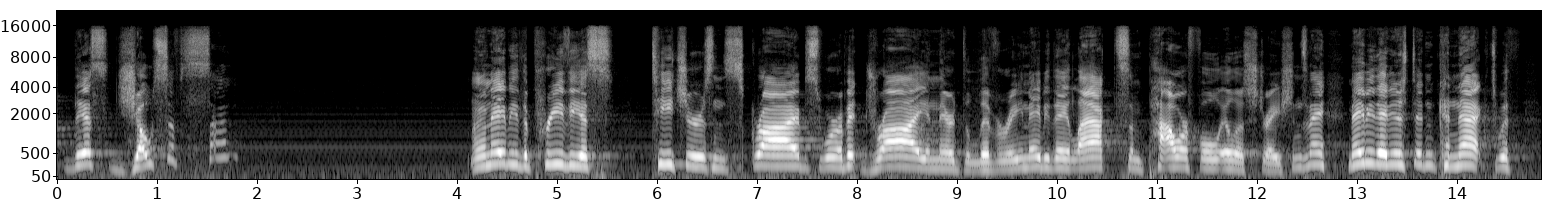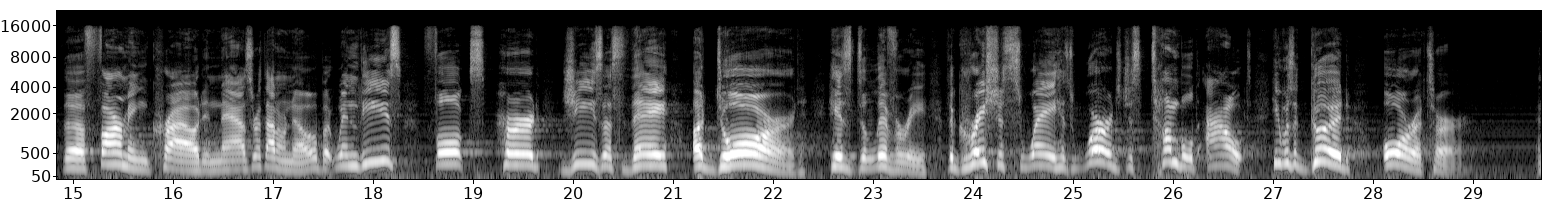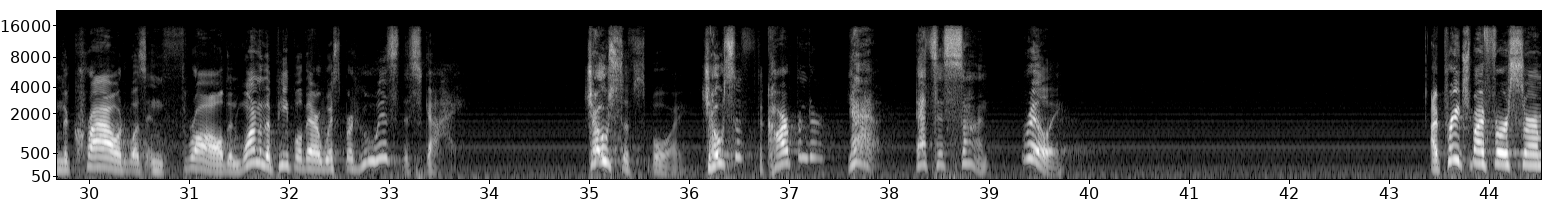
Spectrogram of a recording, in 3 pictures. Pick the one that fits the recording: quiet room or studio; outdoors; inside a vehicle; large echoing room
large echoing room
